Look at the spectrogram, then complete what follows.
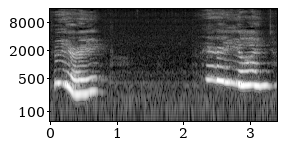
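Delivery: very yawn pulled out high and slow; sleepy yawning. Acted. Mister Snore yawning at the desk. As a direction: yawn through the words. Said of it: "I am".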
